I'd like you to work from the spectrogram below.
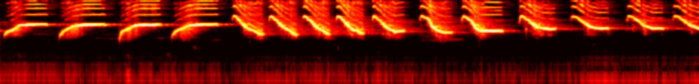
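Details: Canary song played to prompt other canaries into singing: a series of rising hooked whistles about every third of a second, switching to faster loud downward-sweeping notes, clear and dominant with no other sounds.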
